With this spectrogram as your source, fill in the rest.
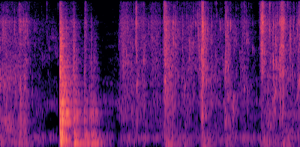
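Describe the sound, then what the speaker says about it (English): Vegetable leaves, including pumpkin leaf, are washed in water in a kitchen, with irregular splashes, trickles and drips of moderate loudness coming in bursts. "Now it's time for me to wash the leaves."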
